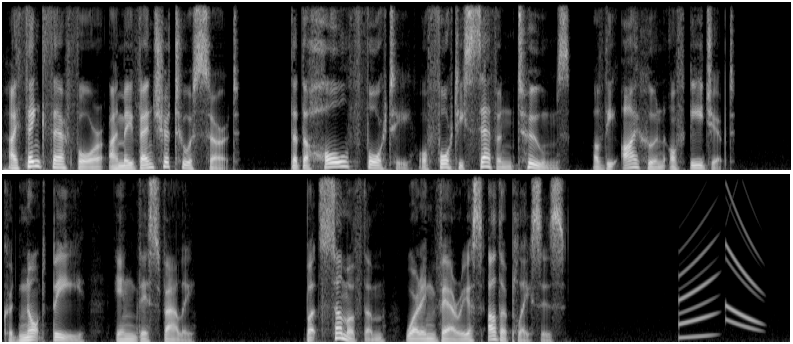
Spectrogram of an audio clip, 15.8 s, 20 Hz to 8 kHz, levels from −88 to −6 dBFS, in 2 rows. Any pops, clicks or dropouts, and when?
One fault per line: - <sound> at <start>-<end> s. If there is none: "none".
- chirp at 14.7-15.5 s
